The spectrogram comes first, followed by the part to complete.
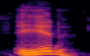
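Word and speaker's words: Iain: hell IR voice trying to spell that Ian Ian with an i a i n Ian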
